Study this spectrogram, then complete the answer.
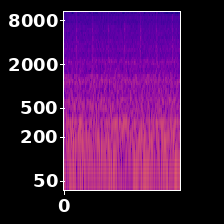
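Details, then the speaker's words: HCALORY HC-A01 diesel heater set to max 36°C (96°F), fuel pump and fan speeding up: steady fan rush with faint fast pump ticking beneath, even and unbroken; normal running at full heat. "I hear the fuel pump picking up. I hear the fan picking up."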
